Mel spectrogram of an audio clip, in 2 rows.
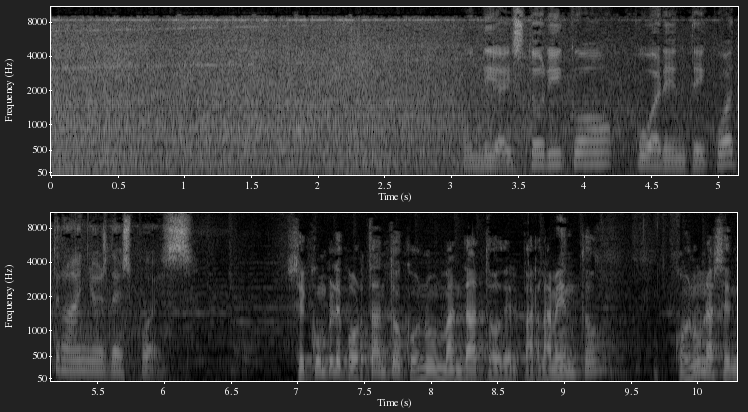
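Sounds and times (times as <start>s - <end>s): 
helicopter flying overhead in Spain: 0.0s - 6.1s
speech: 3.1s - 6.3s, 6.9s - 10.2s.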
